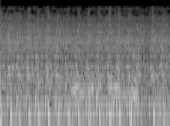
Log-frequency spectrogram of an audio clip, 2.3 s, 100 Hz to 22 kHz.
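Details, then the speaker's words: Haojue 125 motorcycle after engine overhaul with transmission and crushed needle bearing replaced, new bearings needing break-in: steady, even putter with no knocks or ticks; idles smoothly, sounds healthy. "Kaya mga bro, umandar na po yan, oh."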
